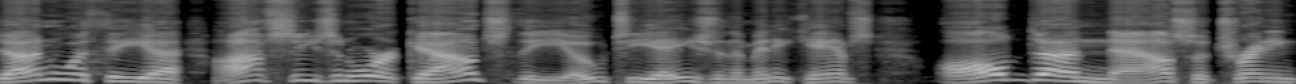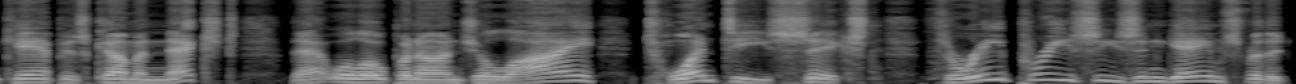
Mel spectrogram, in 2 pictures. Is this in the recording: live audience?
no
